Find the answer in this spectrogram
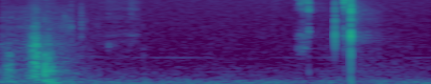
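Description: Scissors being picked up and handled, with a few short sharp clicks of the blades and pivot about one and a half seconds in, after a soft brief handling sound near the start.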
